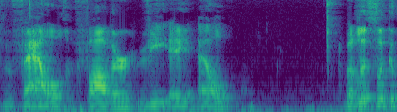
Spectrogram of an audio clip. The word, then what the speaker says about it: Valfather: it might be pronounced Valfather, V-A-L. But let's look at this word Val, V-A-L, or Vol, if it would be. I think that's the more close real pronunciation from Old Norse, Volfather.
